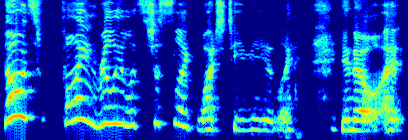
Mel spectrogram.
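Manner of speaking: high, loud, flustered brush-off; squeaky hurried "no, it's fine" to a friend offering to help; nervous deflecting. Retold or imitated. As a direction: nervously wave friends away from the sink. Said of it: "I'd be like".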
